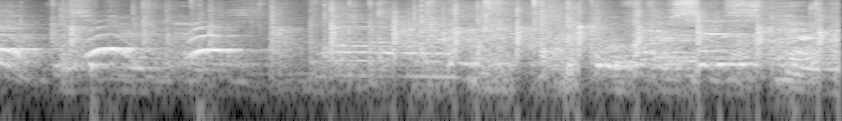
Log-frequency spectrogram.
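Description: Electronic noise-set sound: a pitched electronic tone warbling up and down about twice a second for the first second or so. It gives way to a dense run of sharp claps over the electronics.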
